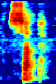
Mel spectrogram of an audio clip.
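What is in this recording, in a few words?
"sup", British English; pronunciations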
